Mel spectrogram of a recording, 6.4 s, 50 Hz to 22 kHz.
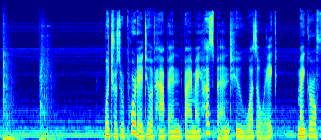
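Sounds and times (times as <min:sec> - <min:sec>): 
heavy dull bangs on a door: 0:00.0 - 0:01.3
speech: 0:02.1 - 0:06.4.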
